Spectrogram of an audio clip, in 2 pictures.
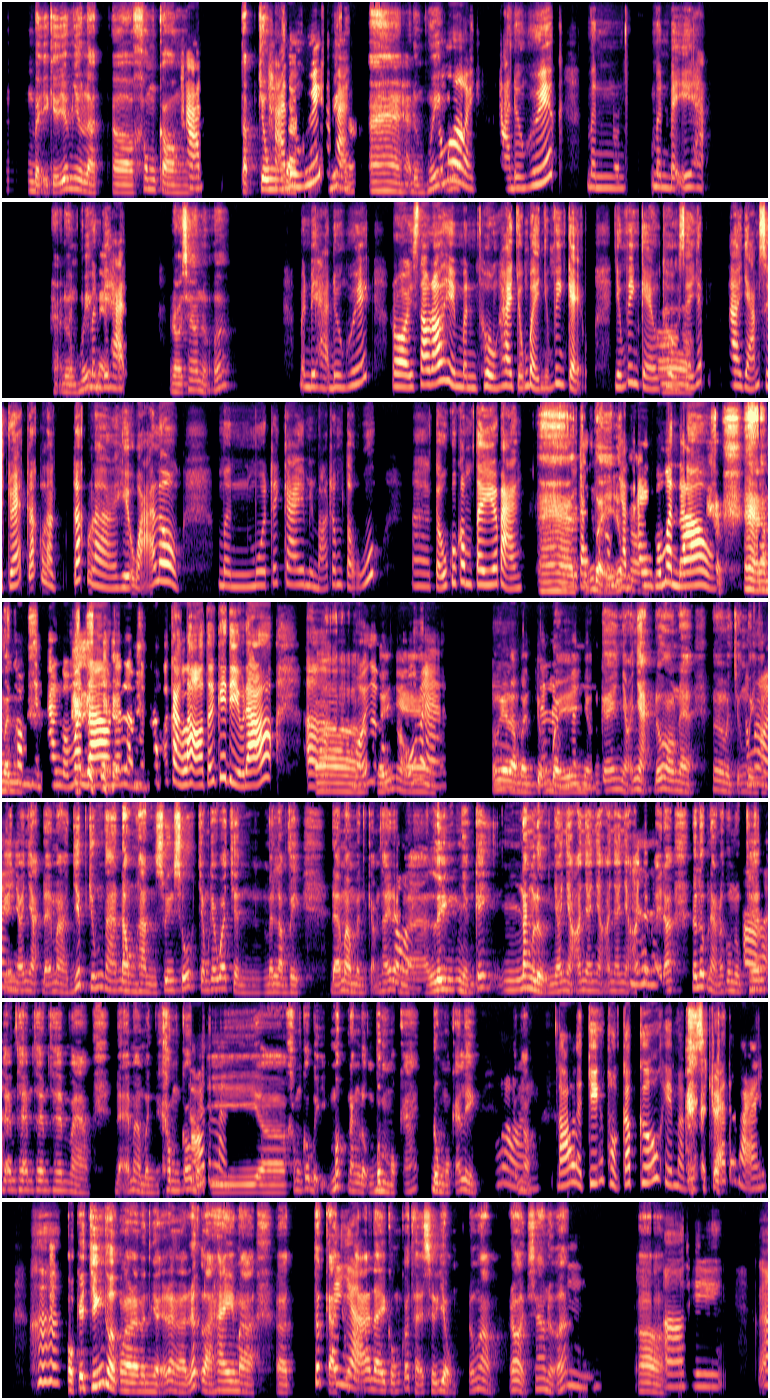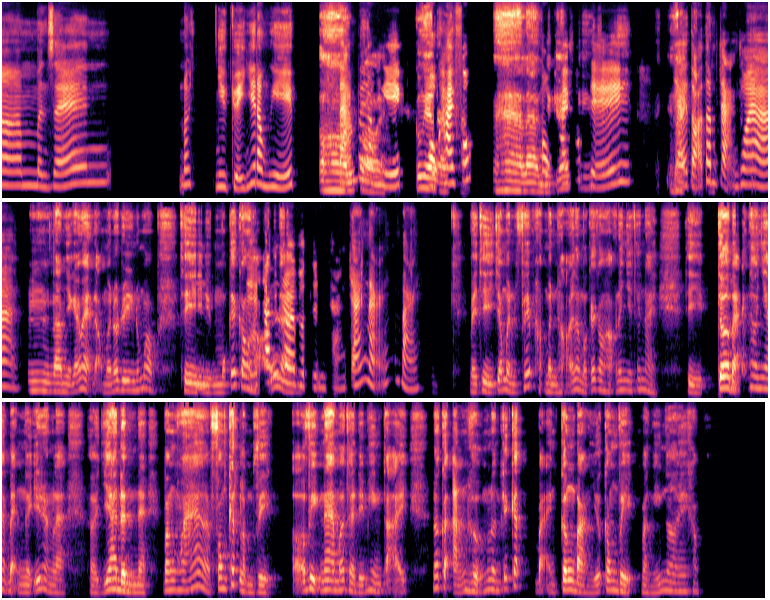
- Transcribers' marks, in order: other background noise; "stress" said as "xì trét"; laugh; laugh; tapping; laugh; "stress" said as "xì trét"; laugh
- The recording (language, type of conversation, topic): Vietnamese, podcast, Bạn cân bằng giữa công việc và nghỉ ngơi như thế nào?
